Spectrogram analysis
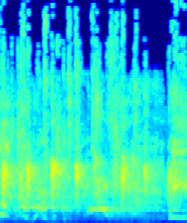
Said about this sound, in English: Woo! Yeah, let's clap.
